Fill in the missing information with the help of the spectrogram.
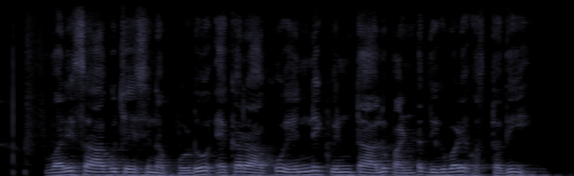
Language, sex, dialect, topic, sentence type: Telugu, male, Telangana, agriculture, question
